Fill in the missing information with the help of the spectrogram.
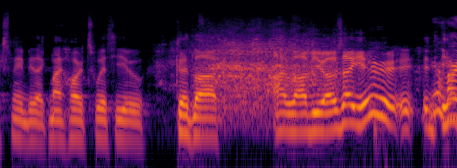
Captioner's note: laughter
